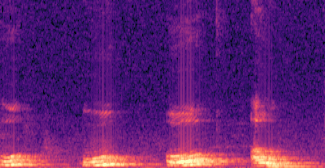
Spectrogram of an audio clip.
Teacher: जिनमें हमारे होठों का आकार वृत्त के आकार की तरह बने उनको कहते हैं हम वृत्तमुखी।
